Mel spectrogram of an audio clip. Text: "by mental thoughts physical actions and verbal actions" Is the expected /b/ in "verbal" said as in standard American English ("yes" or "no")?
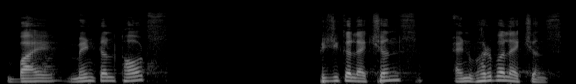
yes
